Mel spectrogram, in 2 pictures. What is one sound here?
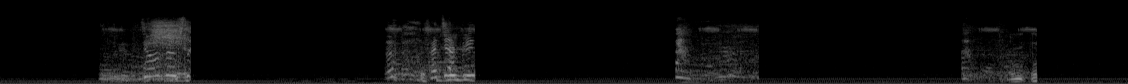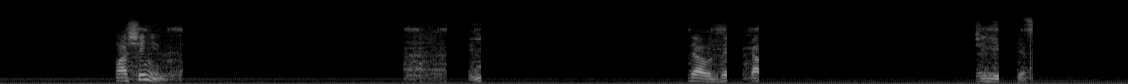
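A young man speaks close by in short bursts with pauses between.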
